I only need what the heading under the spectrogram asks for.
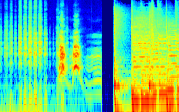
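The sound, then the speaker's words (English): A dog pants in quick rhythmic bursts, lets out two short barks and a wavering whine, then loud music abruptly takes over. “That's a good dog.”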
